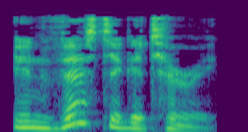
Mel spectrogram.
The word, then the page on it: investigatory: British English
